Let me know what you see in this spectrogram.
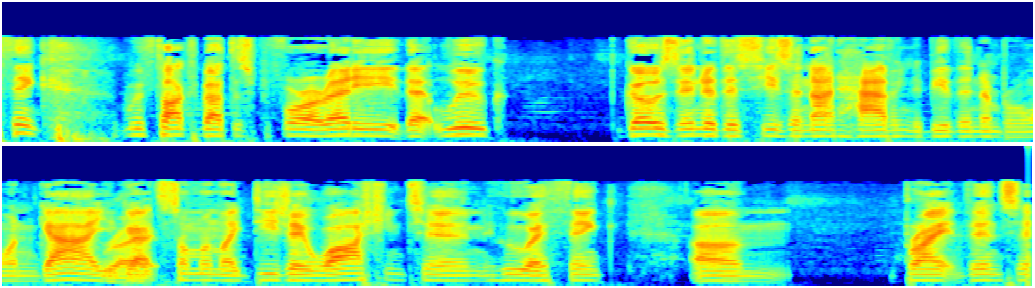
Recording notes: live from ABQ AXE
